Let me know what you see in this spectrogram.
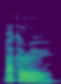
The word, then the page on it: buckaroo: Australian English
